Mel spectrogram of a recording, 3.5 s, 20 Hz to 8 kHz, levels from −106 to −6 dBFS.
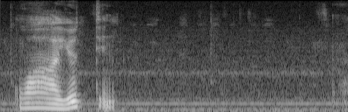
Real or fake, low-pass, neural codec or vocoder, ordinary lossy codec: real; none; none; none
